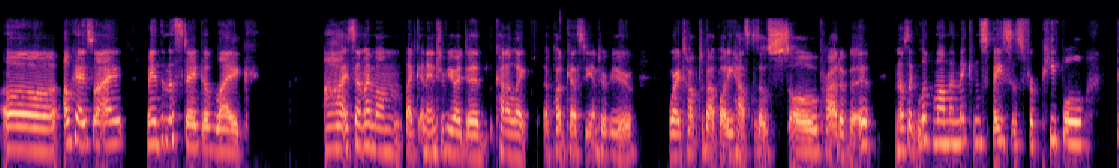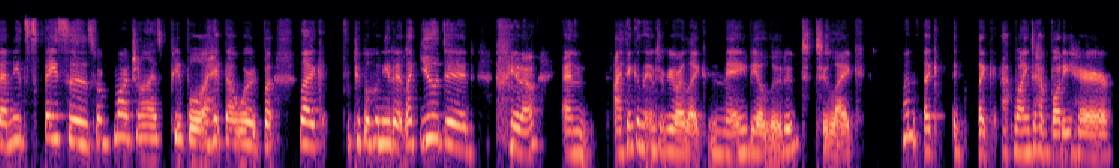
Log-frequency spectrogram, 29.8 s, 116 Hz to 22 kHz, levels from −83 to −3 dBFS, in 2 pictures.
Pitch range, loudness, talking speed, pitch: 180-265 Hz, -21 LUFS, 185 wpm, 235 Hz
